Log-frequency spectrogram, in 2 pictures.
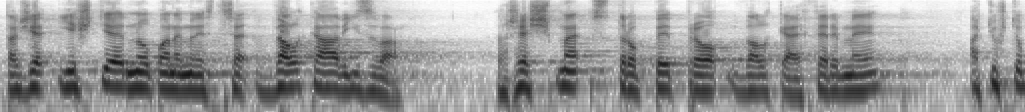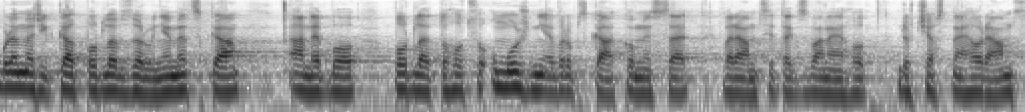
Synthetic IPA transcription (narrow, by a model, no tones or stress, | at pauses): t̪aɡʒɛjɛʃcɛjɛdnowpanɛmɪnɪst̪r̝̥ɛvɛlkaːviːzva̰ | r̝ɛʃmɛst̪ɾo̞pɪpɾo̞vɛlkɛːfɪɾmɪ | ʔacuʃt̪obudɛmɛɾiːkat̪̚podlɛvzo̞ɾuɲɛmɛt͡skaʔanɛbo̞po̞dlɛt̪o̞ɦot͡soʔumo̞ʒɲiːʔɛvɾopskaːko̞mɪsɛvɾaːmt͡sɪt̪aɡzvanɛːɦo̞ | do̞t͡ʃasnɛːɦo̞ɾaːmt͡sɛ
